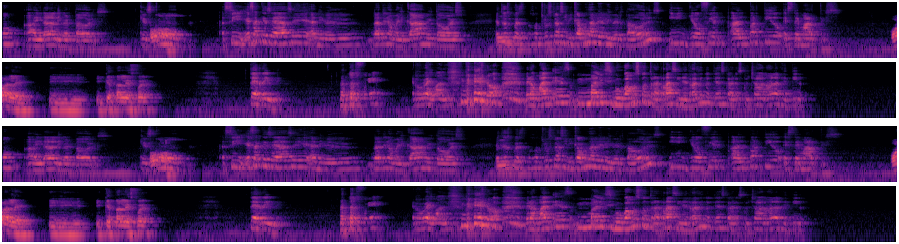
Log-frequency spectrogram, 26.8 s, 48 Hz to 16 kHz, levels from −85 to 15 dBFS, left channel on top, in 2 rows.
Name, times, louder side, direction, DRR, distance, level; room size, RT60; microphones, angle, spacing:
voice 1, 0.0-2.6 3.3-6.9 7.4-12.4 17.1-17.6 18.5-19.1 19.6-25.4, left 1 dB, 35° left, 1.2 m, -34 dB
voice 2, 13.3-13.9 14.1-15.6 18.5-18.8, equal, 90° right, 2.0 m, -31 dB
8.6 x 3.8 x 5.0 m
head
